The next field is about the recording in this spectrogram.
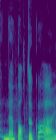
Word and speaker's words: n'importe quoi: N'importe quoi.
